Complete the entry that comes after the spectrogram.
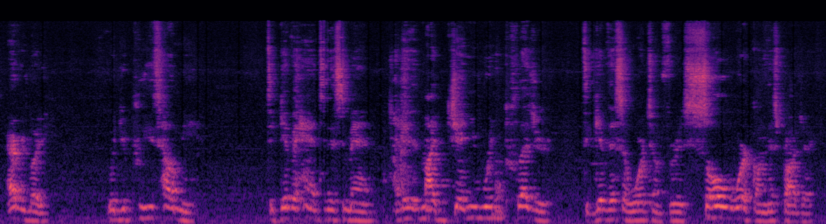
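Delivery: soft, low ceremonial presenter; speech-giving. Retold or imitated. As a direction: imitate a measured, hushed award presentation. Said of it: "he goes into a speech".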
